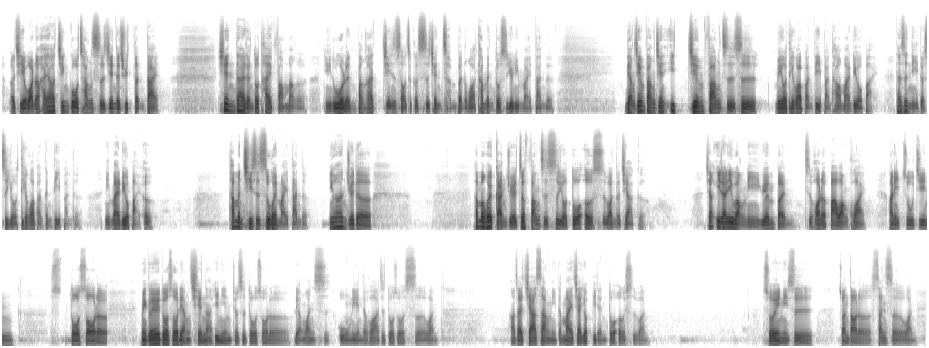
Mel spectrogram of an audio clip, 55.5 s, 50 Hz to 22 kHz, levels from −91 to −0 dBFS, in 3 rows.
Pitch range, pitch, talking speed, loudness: 85-115 Hz, 100 Hz, 210 characters per minute, -31 LUFS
